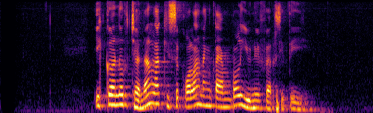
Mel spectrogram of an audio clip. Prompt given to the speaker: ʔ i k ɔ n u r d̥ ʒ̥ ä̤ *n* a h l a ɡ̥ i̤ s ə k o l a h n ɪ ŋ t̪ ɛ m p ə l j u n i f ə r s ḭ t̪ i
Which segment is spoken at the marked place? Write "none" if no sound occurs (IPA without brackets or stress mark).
n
